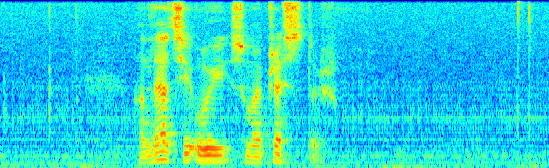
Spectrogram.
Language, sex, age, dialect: Faroese, male, 36-60, Suðurstreymoy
